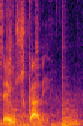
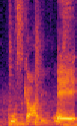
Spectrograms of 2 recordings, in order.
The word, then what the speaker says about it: Euskadi: In English, it's Basque. In our language, it's Euskadi. Euskadi.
